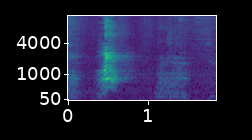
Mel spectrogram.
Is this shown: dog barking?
yes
